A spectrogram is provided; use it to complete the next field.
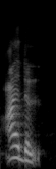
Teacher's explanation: matikan lam tu, adl. Del, ada bunyi del kat belakang tu.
